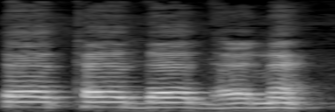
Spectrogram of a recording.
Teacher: दांत के पास जीभ स्पर्श करती हुई बोलती है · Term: दांत से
